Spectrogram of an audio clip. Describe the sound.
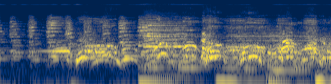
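Many overlapping dog barks, yips and whimpers fill a cartoon scene of a city overrun by dogs, loud and continuous, with a low steady backing beneath.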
